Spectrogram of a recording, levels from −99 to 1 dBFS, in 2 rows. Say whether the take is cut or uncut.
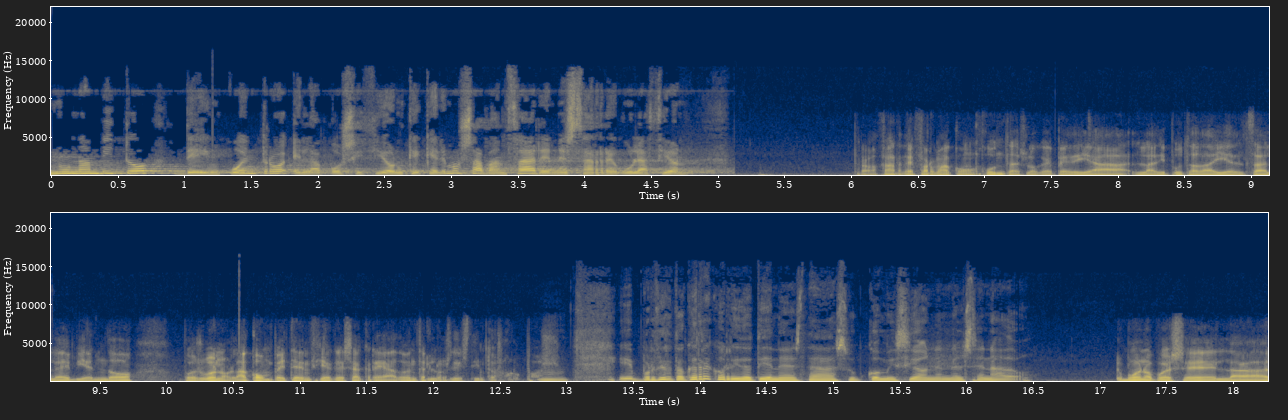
uncut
